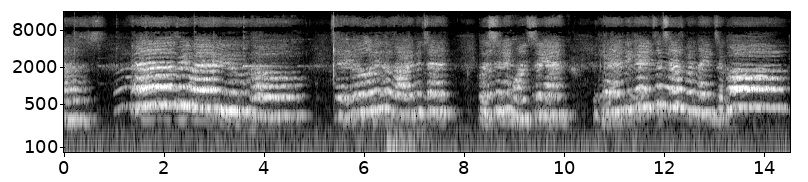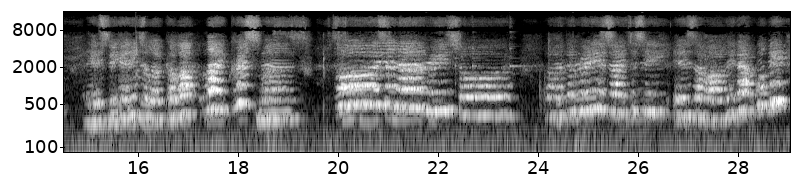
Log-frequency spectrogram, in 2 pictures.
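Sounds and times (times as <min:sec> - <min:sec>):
children's choir singing: 0:00.0 - 0:29.0.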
